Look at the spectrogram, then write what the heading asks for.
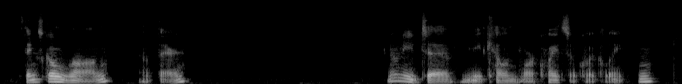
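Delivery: hushed whisper. A player's character grabs a woman's arm and speaks into her ear: whispering in her ear. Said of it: "whisper in her ear".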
